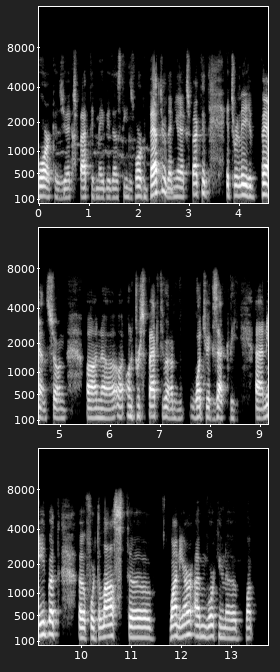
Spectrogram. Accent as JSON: {"language": "English", "country": "Serbia", "moved": "as an adult", "lives_now": "Breda, Netherlands", "said": "I'm originally from Serbia, but I moved approximately 2.5 years ago to the Netherlands with my family, where I work and live right now."}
